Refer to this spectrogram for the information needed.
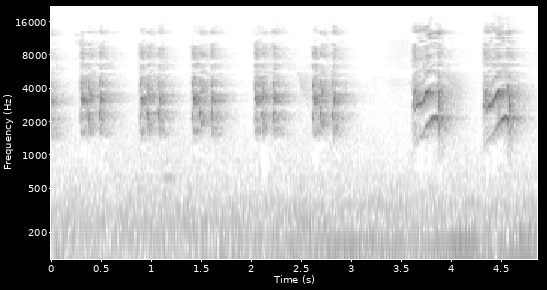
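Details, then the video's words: Long-tailed shrike, a bird kept for its fine voice, giving harsh, buzzy chattering notes in short bursts about every half second, then two rising, upslurred whistled notes near the end, over a low steady hum. "Burung cendet juara"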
